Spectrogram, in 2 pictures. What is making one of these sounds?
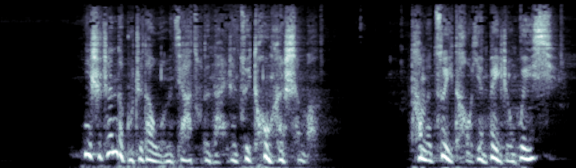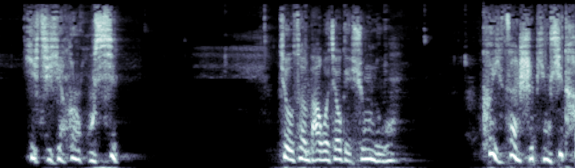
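A young woman speaks quietly and intently, close by.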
